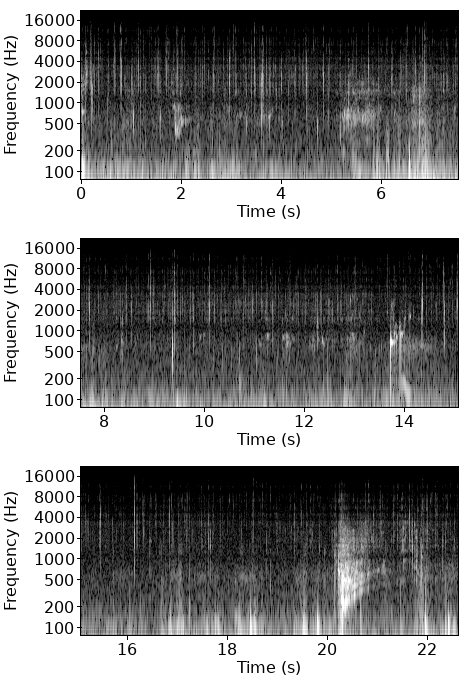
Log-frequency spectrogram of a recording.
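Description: Water swirls and gurgles, heard muffled from under the surface.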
